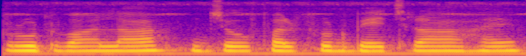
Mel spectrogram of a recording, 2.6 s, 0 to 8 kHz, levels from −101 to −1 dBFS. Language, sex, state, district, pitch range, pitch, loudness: Hindi, female, Himachal Pradesh, Shimla, 195-205 Hz, 200 Hz, -17 LUFS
